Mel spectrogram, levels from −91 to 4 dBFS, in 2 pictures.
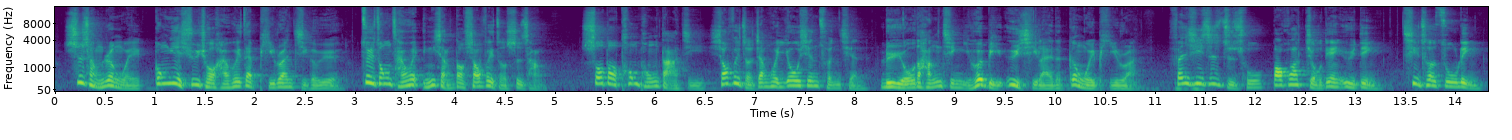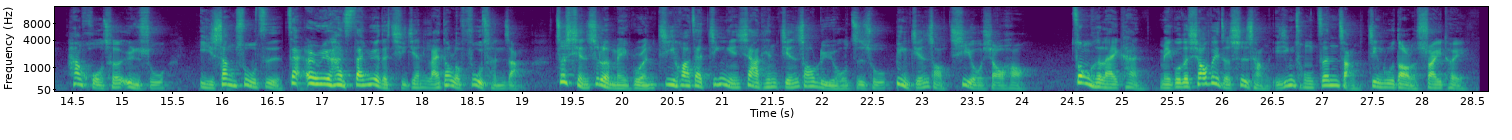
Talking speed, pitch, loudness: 310 characters per minute, 140 Hz, -21 LUFS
